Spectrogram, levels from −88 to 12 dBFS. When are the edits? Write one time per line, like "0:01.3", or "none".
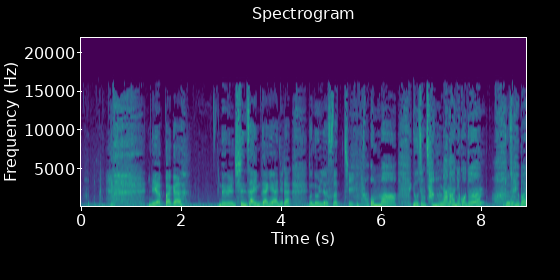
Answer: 0:03.1
0:04.6
0:06.9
